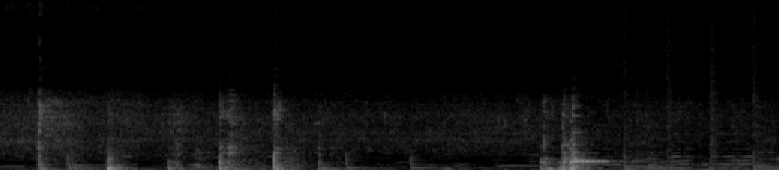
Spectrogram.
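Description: Metal spatula scraping and knocking against an iron karahi as chicken pieces and tomatoes are stirred and sizzle in oil, a stroke every second or so.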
